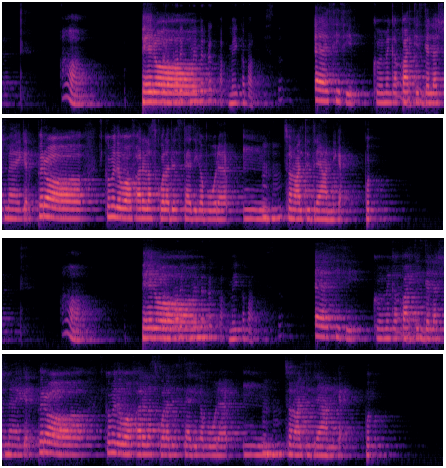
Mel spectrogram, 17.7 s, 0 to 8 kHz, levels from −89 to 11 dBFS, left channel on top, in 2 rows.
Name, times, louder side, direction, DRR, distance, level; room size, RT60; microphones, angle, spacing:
voice 1, 1.2-1.7 3.2-4.2 4.5-5.0 7.8-8.7 14.0-14.4, equal, 65° left, 9 dB, 1.1 m, -34 dB
voice 2, 2.8-4.0 6.3-7.1 7.5-10.4 10.9-13.4 13.7-14.2 14.6-15.6 16.1-16.2, left 4 dB, 80° left, 7 dB, 0.8 m, -28 dB
17.0 x 9.4 x 8.3 m, 1.4 s
head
